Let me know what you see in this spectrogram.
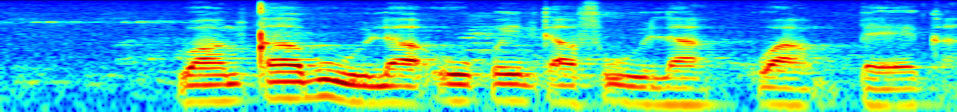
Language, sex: Zulu, male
